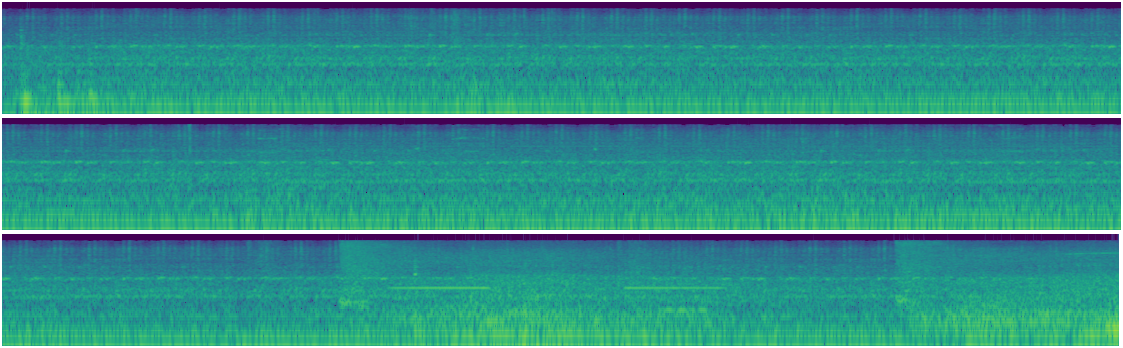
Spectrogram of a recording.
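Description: Steady low drone of a truck engine idling and labouring in the video game Snowrunner, continuous and even throughout, with a faint high tone near the end that could be reversing beeps.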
